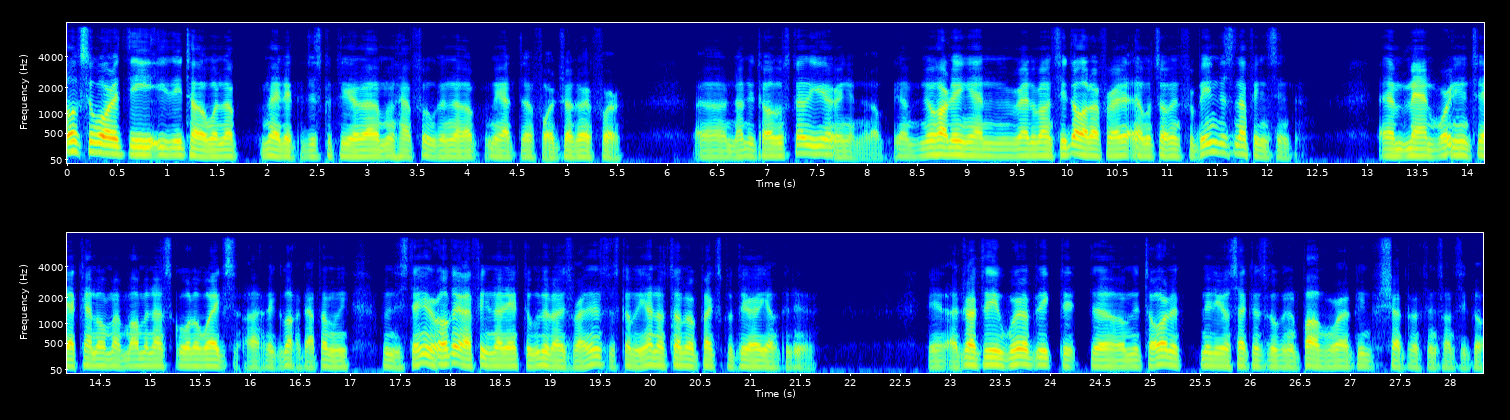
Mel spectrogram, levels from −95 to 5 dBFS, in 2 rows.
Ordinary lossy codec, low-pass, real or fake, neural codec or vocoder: AAC, 48 kbps; 7.2 kHz; fake; codec, 16 kHz in and 24 kHz out, 0.4 kbps, LongCat-Audio-Codec, two codebook decoder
